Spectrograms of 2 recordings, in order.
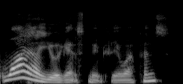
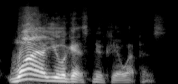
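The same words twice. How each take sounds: First: Soft "Why are you against nuclear weapons", rising at the end; questioning inflection. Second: Loud, emphatic "Why are you against nuclear weapons", stated not asked; downwards inflection. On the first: Shown as a demonstration. Commentator showing the alternative, mild "Why are you against nuclear weapons" with questioning rise. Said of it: "Pay attention to the inflection". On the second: Retold or imitated. Commentator demonstrating the interrupter's manner, "Why are you against nuclear weapons" as forceful statement. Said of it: "With a downwards inflection".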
